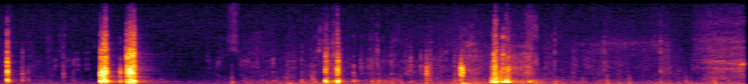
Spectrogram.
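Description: A few short knocks and clicks of objects being handled on a table: a louder pair about a second in and more around three and five seconds.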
